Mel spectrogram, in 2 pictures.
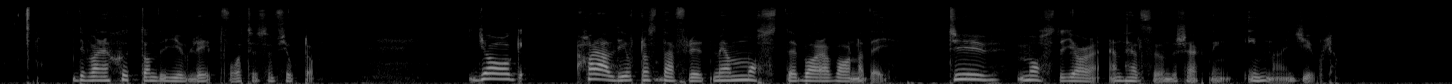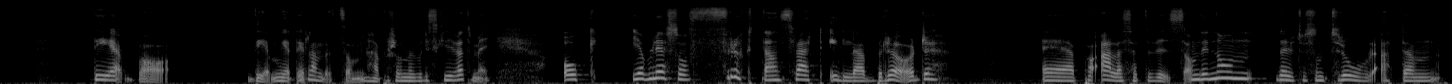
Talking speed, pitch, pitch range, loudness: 130 wpm, 185 Hz, 155-215 Hz, -38 LUFS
